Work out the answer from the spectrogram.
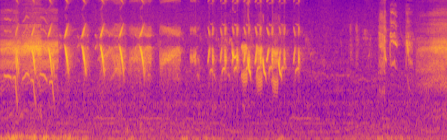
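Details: A common myna pours out a rapid, chattering string of whistled, slurred notes over a ticking rattle for about four seconds, then goes quiet apart from a short harsh burst.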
